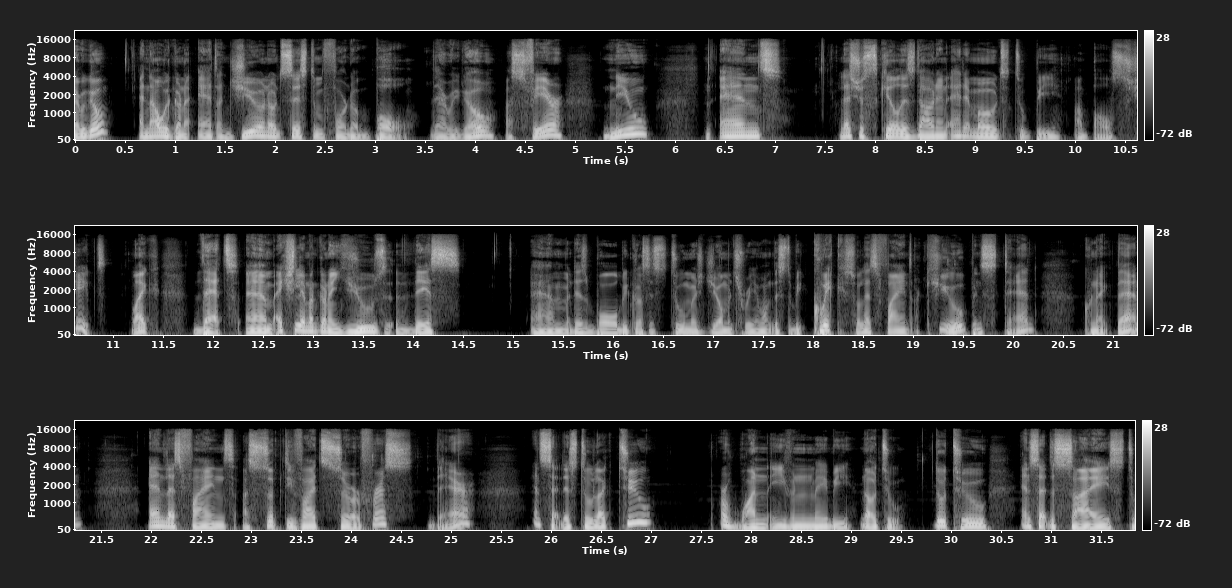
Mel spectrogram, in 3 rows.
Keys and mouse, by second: 0.9 shift+a, 3.3 g, 4.8 click, 7.6 Tab, 7.8 a, 8.1 s, 9.6 Tab, 10.3 Tab, 10.9 Tab, 17.9 shift+a, 20.4 click, 21.7 click, 22.1 shift+a, 23.8 Down, 26.2 click, 28.9 click, 29.4 click, 30.0 click, 30.8-31.8 shift+drag.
